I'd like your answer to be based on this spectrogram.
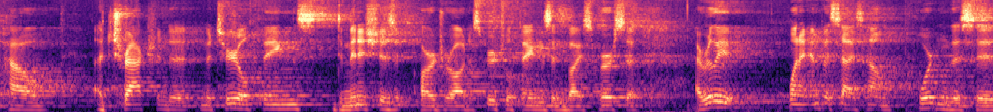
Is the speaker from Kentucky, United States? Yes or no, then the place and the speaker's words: no; St. Joseph, Missouri, United States; I'm from St. Joe originally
